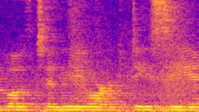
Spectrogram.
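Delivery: normal talking voice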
